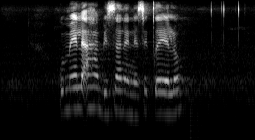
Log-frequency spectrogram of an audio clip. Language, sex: Zulu, female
